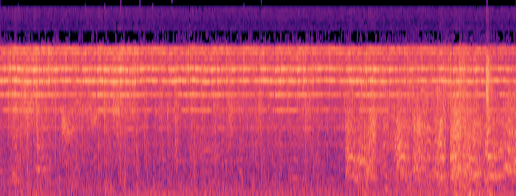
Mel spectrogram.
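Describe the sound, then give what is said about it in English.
An alarm bell, sounded because a prisoner is missing, rings loudly and without a break the whole time, its steady metallic clang sitting over a busy wash of rumbling background noise. “A prisoner is missing! Sound the alarm!”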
